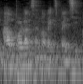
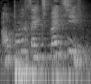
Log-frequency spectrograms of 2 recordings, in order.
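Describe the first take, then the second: First: Said in the usual way. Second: Higher and brighter with a laugh, stress on products; a laughing confession that the products cost a lot; laughing admission. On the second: Shown as a demonstration. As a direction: own up to it, laughing. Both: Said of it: "But I hate to say we".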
